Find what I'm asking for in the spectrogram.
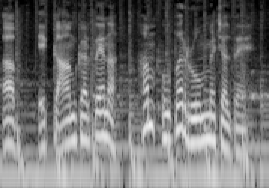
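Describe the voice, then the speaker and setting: A man playing a spoiled, sly rich college boy in a dramatised story, smooth-talking and cocky. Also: mid-range voice, animated, unhurried, soft background music, natural voice. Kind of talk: dramatised Hindi moral story.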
